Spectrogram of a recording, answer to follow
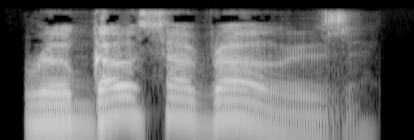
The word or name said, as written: rugosa rose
